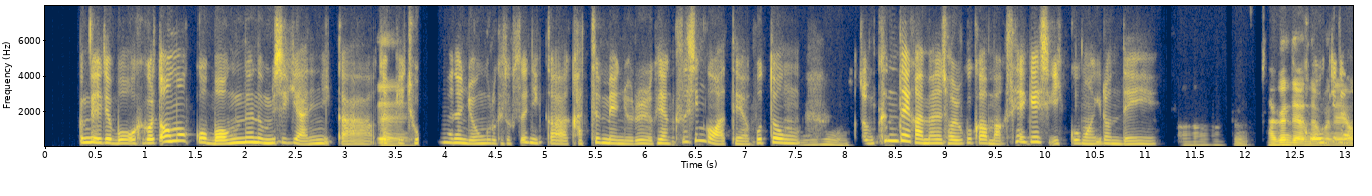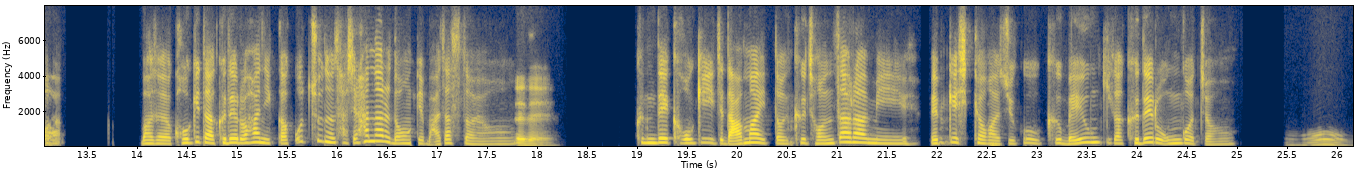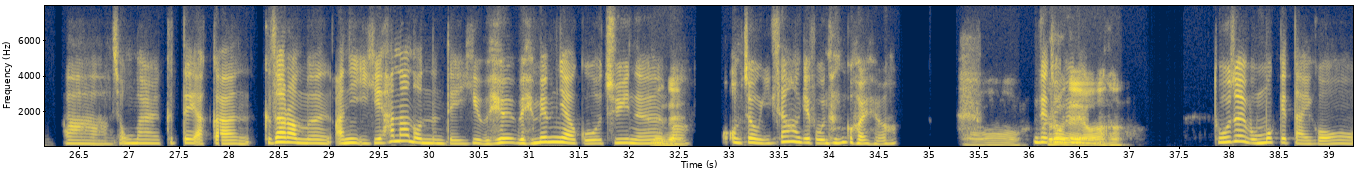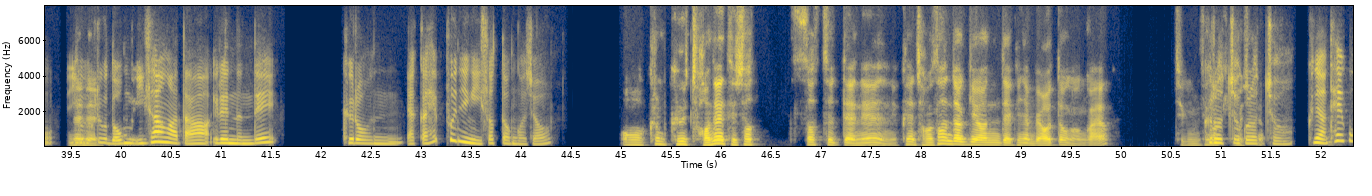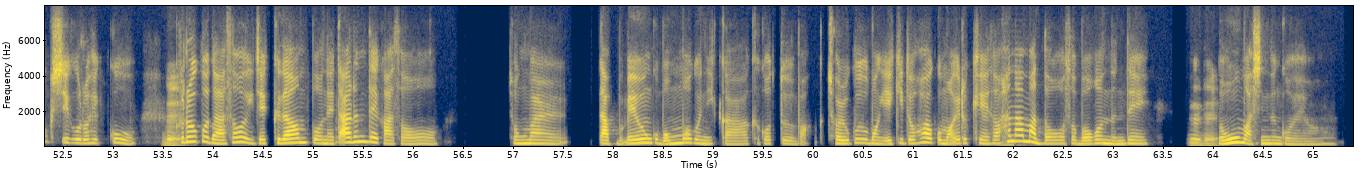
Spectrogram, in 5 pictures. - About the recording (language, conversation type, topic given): Korean, podcast, 음식 때문에 생긴 웃긴 에피소드가 있나요?
- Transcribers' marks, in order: other background noise; tapping; laughing while speaking: "보는 거예요"; laugh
